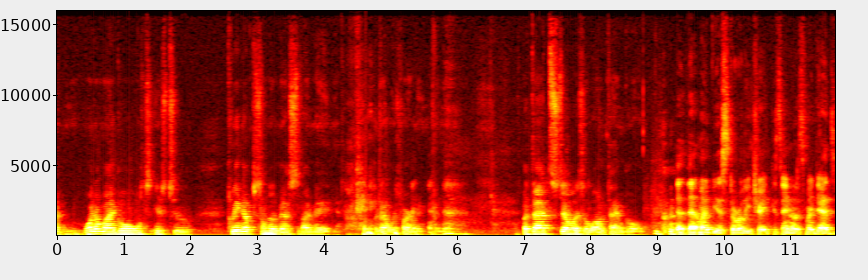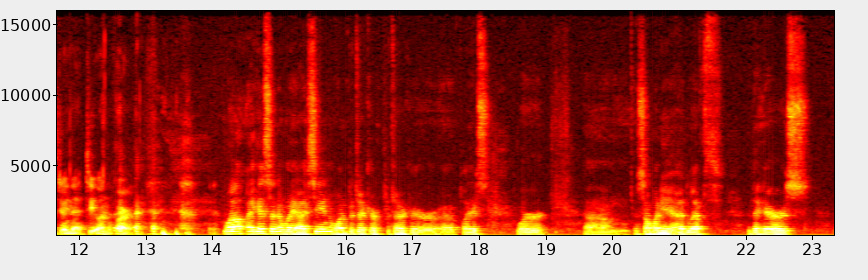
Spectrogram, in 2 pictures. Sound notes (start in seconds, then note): 4.3 chuckle; 12.4 laughs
